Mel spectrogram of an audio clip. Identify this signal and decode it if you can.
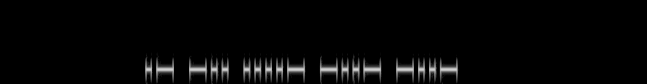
Morse code, heard as a keyed tone, about 21 wpm, 700 Hz. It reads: AD4XX
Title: USA Call Signs - 5 Characters - Repeated 3x - 22wpm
